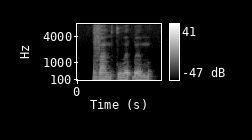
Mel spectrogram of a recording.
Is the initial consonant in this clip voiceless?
no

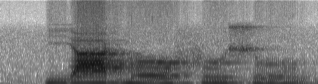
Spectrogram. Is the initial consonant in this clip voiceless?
no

